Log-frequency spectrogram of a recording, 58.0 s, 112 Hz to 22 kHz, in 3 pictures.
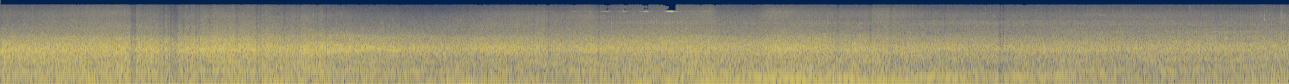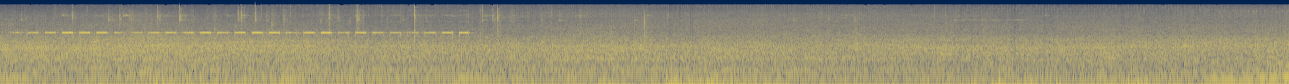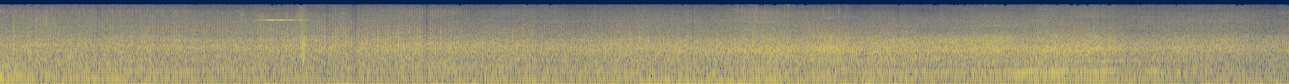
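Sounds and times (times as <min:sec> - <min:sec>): cars passing: 0:00.0 - 0:58.0
crossing signal beeping rapidly: 0:18.9 - 0:27.0.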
